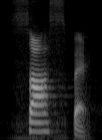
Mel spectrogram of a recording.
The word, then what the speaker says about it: suspect: Suspect, suspect, not suspect. If you're talking about the noun, address, address, not address.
